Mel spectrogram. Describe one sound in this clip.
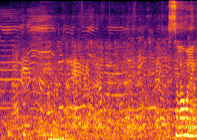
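A young man speaks into a microphone over loudspeakers in a large echoing hall.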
